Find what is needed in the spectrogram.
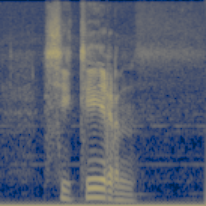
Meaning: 1. to quote a text and/or an author 2. to summon, subpoena to appear in court 3. to cite, to make an honorable mention of (someone) in a citation, notably in the military
- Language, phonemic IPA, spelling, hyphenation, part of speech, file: Dutch, /siˈteːrə(n)/, citeren, ci‧te‧ren, verb, Nl-citeren.ogg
